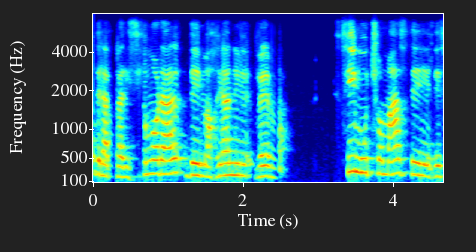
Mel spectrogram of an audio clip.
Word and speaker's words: Marianne Weber: Hoy vamos a hablar de otra de las fundadoras de la Sociología, Marianne Weber, en andaluz diríamos "Marian Veba" y nos quedaríamos tan contentas. Entonces, intentaremos respetar la pronunciación del nombre.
